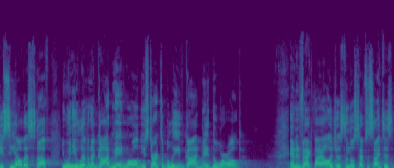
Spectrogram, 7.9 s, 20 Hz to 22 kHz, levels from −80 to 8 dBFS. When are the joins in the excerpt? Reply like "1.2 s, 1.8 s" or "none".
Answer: 6.2 s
